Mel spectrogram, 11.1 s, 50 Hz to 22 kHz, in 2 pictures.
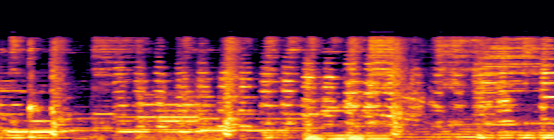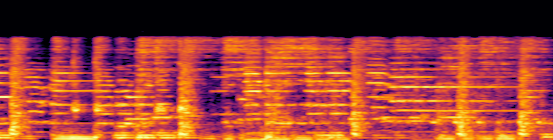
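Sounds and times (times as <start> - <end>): drum strikes: 0.0 - 11.0
heavy bass line: 0.0 - 11.0
live reggae band playing: 0.0 - 11.0.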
